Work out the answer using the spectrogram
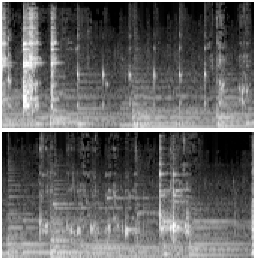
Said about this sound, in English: All right, let's, pour a little wine here.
